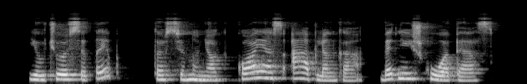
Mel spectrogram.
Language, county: Lithuanian, Alytus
